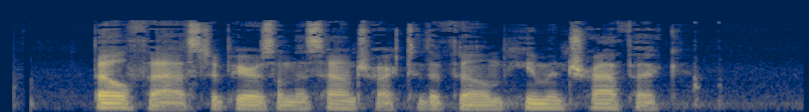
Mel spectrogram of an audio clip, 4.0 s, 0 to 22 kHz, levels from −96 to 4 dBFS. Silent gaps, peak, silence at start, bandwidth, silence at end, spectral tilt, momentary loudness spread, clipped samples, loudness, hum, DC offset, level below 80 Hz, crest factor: none; -2 dBFS; 0.5 s; 11.5 kHz; 0.65 s; -4 dB/octave; 9 LU; under 0.1%; -26 LUFS; none; under 0.1%; -56 dBFS; 26 dB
